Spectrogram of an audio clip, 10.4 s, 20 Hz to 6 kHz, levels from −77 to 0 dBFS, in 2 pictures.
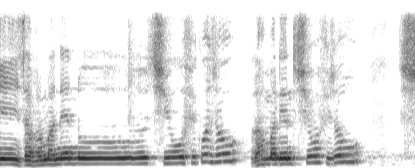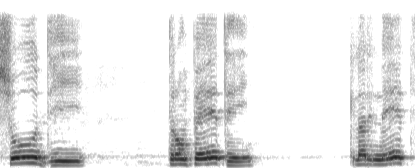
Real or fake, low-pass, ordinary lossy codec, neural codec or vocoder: fake; 5.4 kHz; none; vocoder, 44.1 kHz, 128 mel bands every 512 samples, BigVGAN v2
